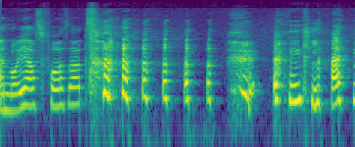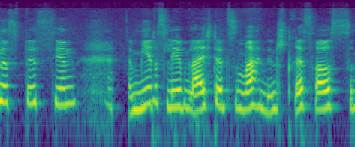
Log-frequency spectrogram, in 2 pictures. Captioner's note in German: gelächter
